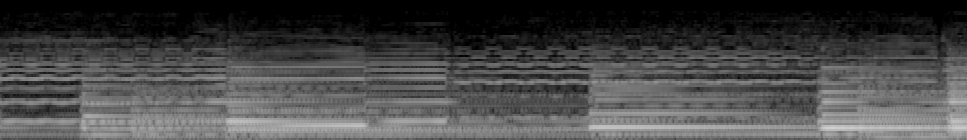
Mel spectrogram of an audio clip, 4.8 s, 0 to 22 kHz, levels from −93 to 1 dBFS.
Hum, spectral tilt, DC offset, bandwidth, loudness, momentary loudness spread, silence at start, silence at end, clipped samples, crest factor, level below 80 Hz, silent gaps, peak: none; -6.5 dB/octave; under 0.1%; 8.8 kHz; -29 LUFS; 12 LU; 0 s; 0 s; under 0.1%; 18 dB; -58 dBFS; none; -10 dBFS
